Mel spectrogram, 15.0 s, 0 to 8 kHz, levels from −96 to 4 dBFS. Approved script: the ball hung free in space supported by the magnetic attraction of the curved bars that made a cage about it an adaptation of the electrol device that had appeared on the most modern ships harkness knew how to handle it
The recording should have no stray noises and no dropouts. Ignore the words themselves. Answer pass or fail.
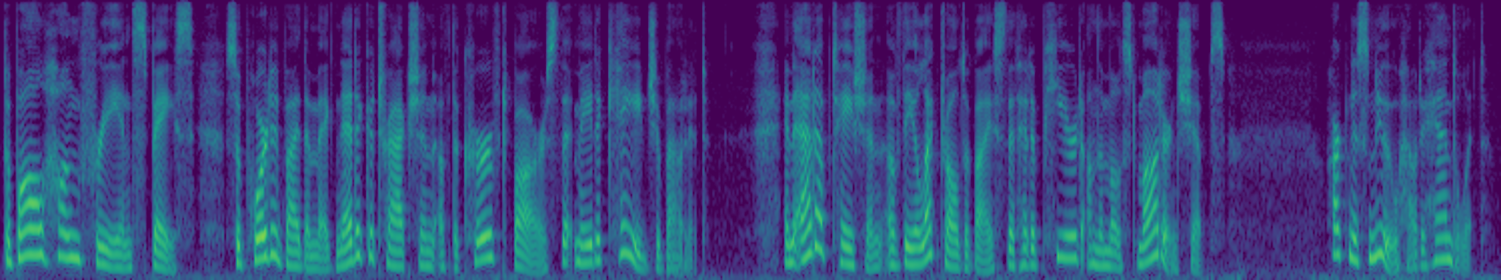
pass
